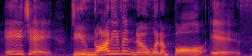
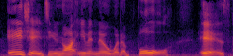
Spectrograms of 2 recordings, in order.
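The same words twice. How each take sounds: First: Loud, high mock Dutch coach yelling; angry coach. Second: Lightly put-on Dutch accent saying "bowl" for ball; how the Dutch coach's "ball" sounded to a seven-year-old, Dutch accent. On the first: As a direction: bellow it like a hot-tempered coach. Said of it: "And he said". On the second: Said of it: "what he sounded like is".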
